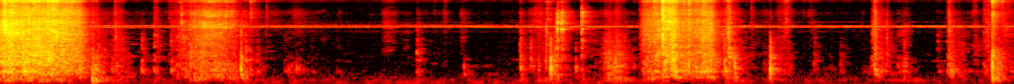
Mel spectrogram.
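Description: Light clicks and knocks come from hands handling wires and an electronic board.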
